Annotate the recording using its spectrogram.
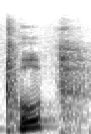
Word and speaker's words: Taupe: äh, äh, äh, Im Zweifelsfall sagen wir dann einfach äh, Taupe oder wie? Top? Wie wird das ausgesprochen? Top, oder? – Mm, top, ja.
